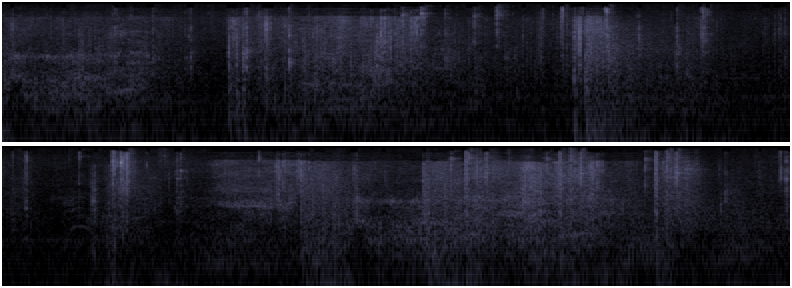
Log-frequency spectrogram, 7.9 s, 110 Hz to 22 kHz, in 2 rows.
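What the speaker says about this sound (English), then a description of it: "Oh my god, I missed all of those shots." A rapid spray of gunfire in the Wasteland 3 role-playing game comes through fairly faint, as repeated sharp cracks over a dense, busy layer of combat noise.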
